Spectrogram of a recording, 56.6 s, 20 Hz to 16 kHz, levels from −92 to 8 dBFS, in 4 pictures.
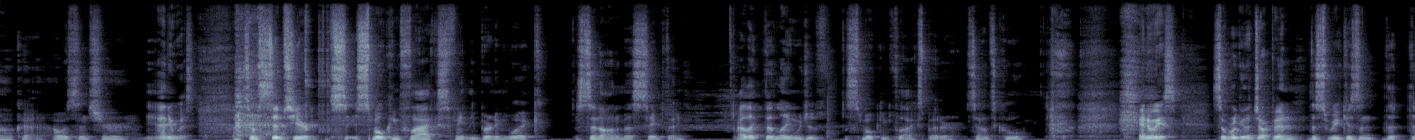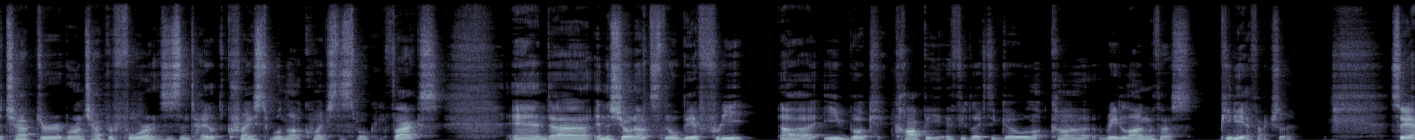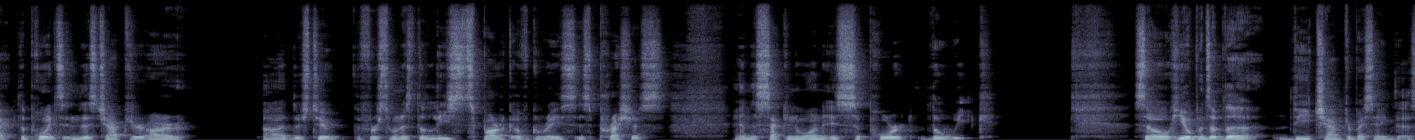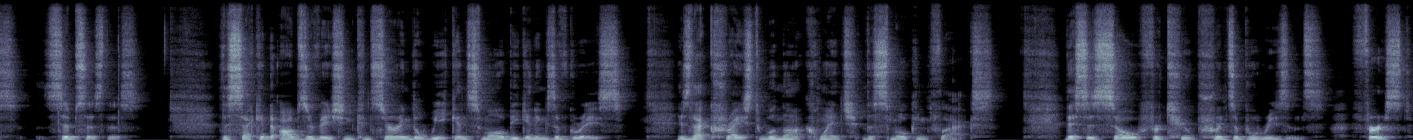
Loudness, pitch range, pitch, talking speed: -30 LUFS, 115-140 Hz, 125 Hz, 160 wpm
